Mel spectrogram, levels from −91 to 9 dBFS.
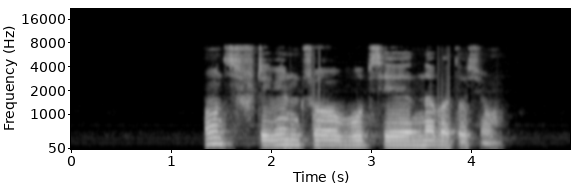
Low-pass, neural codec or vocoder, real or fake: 7.2 kHz; none; real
